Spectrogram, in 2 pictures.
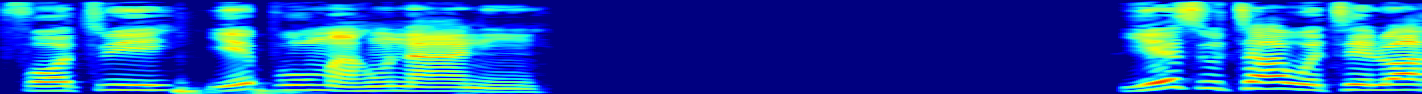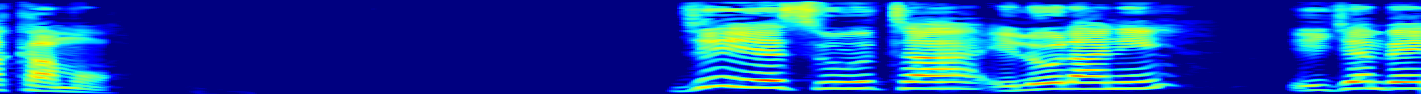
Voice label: mende bsl nt drama; mende kpa; good news; bible

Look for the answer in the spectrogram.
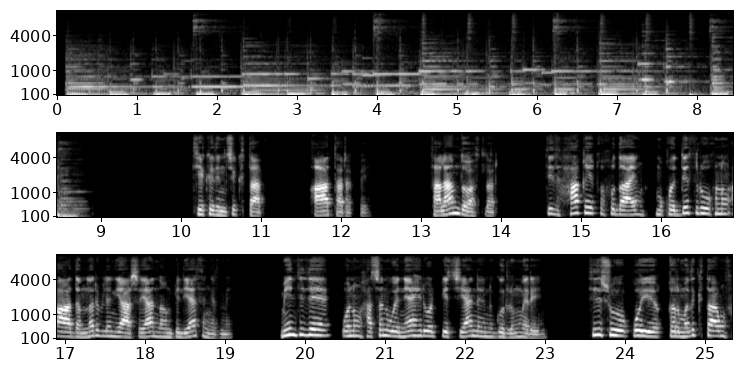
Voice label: turkmen, bible translation drama

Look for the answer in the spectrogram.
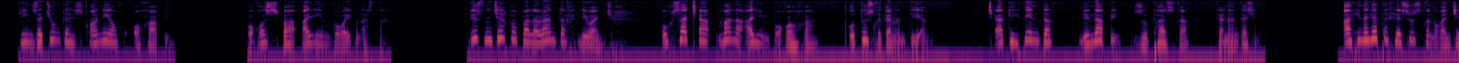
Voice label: good news quechua bolivian sucre; bible

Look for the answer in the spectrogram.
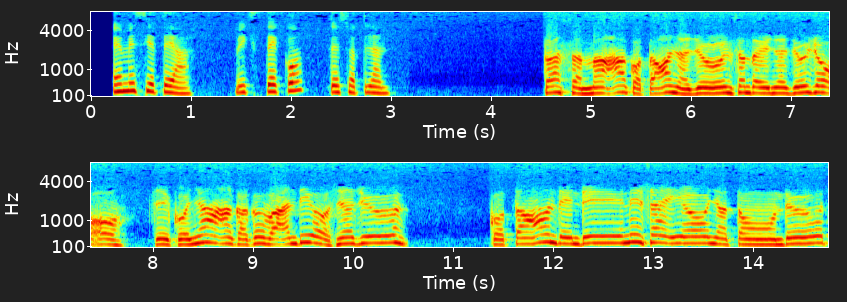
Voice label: mixtec diagnostic spanish mexico

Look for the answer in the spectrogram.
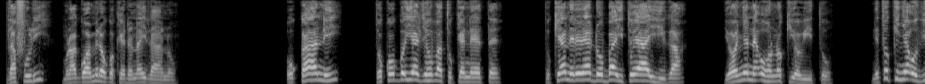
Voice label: psalms, gikuyu drama

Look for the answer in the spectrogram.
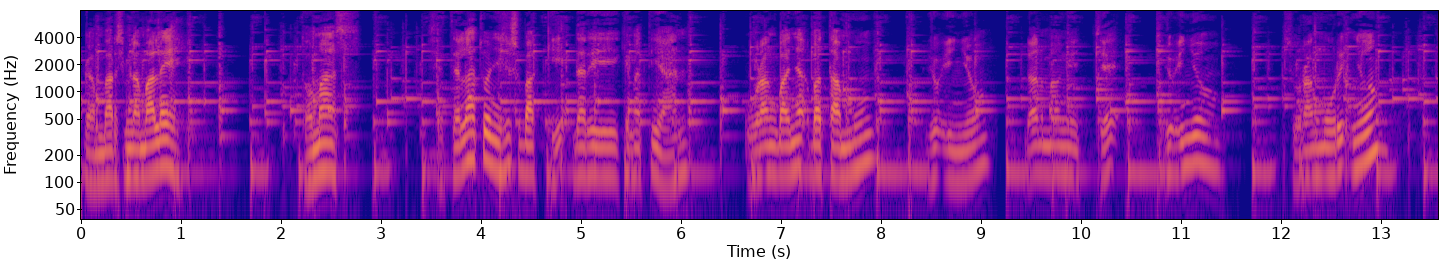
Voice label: good news minangkabau muko muko; kaba ilo

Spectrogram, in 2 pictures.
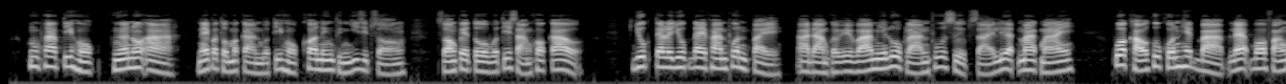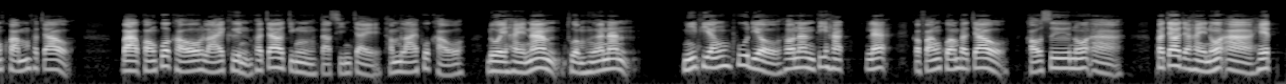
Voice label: good news thai northeastern

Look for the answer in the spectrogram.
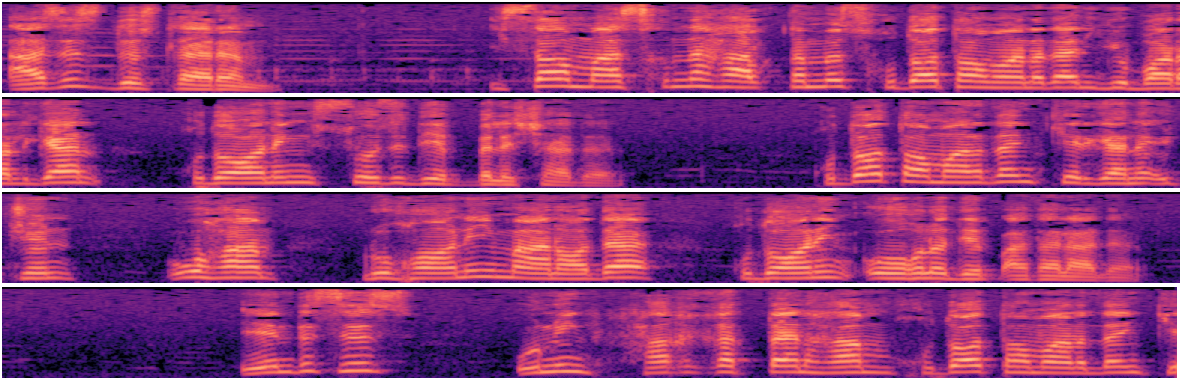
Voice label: uzbek northern

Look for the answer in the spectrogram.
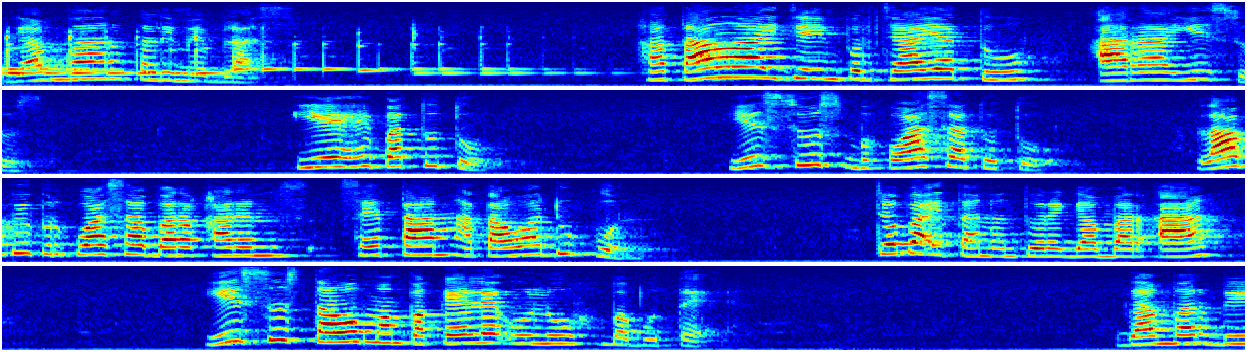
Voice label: kabar bahalap good news ngaju, drama

